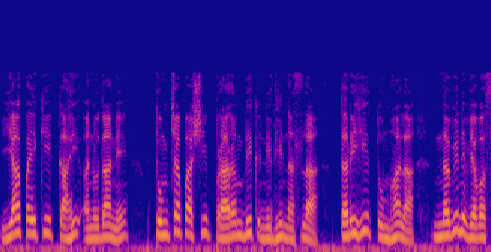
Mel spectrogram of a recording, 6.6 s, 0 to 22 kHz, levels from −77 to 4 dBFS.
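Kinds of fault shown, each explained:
Bluetooth LC3 compression: likely a low-bitrate LC3 link, around 32 kbps, that strips the upper spectrum and fills it with noise, giving the speech a plainly audible breathy, grainy edge.
Lost LE Audio frames: the decoder filled in missing frames by repeating the previous spectrum with scrambled signs, leaving brief patched-over dropouts at 0.95 s and from 5.74 to 5.76 s.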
